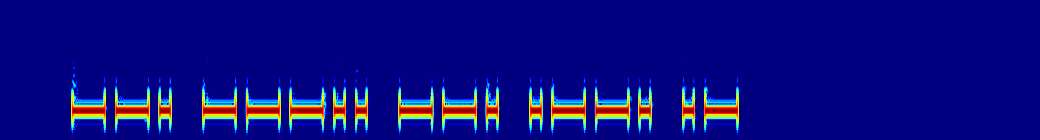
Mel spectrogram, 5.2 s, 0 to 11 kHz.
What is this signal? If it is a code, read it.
Morse code, heard as a keyed tone, about 22 wpm, 700 Hz. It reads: G8GPA
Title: DXCC-100 Call Signs - 5 Characters - Repeated 2x - 22wpm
